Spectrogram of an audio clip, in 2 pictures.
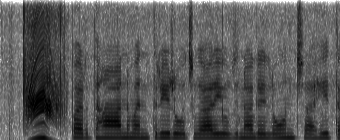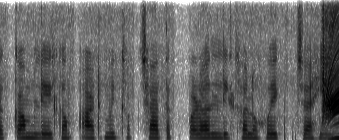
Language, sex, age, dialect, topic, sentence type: Chhattisgarhi, female, 18-24, Northern/Bhandar, banking, statement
